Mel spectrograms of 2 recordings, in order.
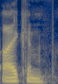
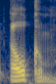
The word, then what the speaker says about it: Icum: He even says last name is pronounced Icum, and I just didn't even see it. I want to call you Elcum.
